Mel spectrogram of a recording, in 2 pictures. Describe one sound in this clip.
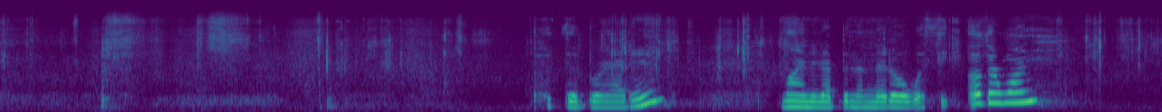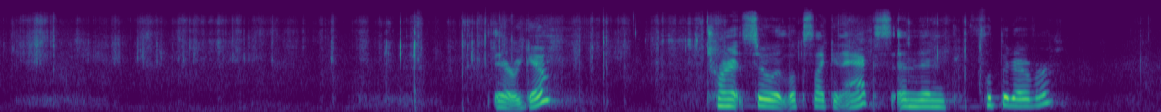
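Cardboard strips rustle and tap softly as they are handled.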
